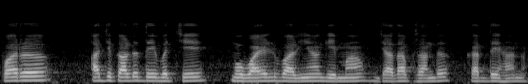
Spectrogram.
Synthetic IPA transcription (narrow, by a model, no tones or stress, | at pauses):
pəɾ | əd͡ʒkəld̪eːbətːʃeː | moːbaːɪlʋaːlijãːɡeːmãːzjaːd̪aːpəsənd̪kəɾd̪eːɦən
